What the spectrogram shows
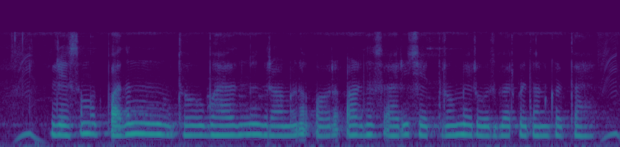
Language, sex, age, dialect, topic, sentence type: Hindi, female, 18-24, Awadhi Bundeli, agriculture, statement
